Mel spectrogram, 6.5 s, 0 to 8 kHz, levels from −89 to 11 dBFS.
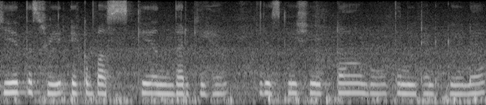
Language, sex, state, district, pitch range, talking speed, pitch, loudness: Hindi, female, Punjab, Kapurthala, 220-240 Hz, 140 wpm, 230 Hz, -17 LUFS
